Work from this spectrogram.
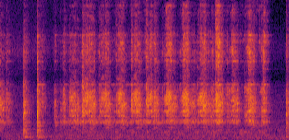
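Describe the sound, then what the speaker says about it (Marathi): A spoon stirs a spice mixture for Rajasthani mirchi pakoda in a bowl, giving steady scraping and rubbing strokes in a continuous rhythm, close and fairly loud, with a couple of sharper knocks near the start. "आता चांगलं मिक्स करूया।"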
